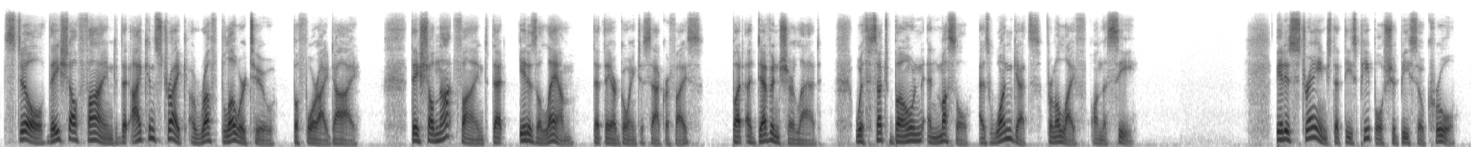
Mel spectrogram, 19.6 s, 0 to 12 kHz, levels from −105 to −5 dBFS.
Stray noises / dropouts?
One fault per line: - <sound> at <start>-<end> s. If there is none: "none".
none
